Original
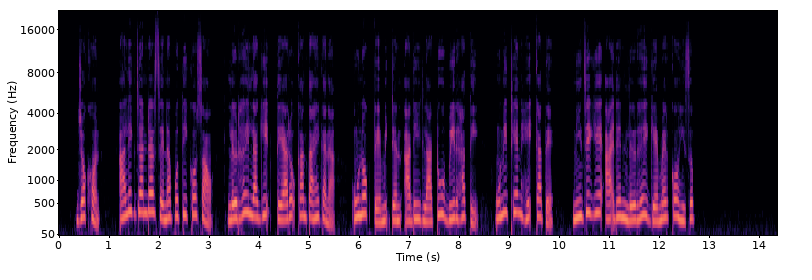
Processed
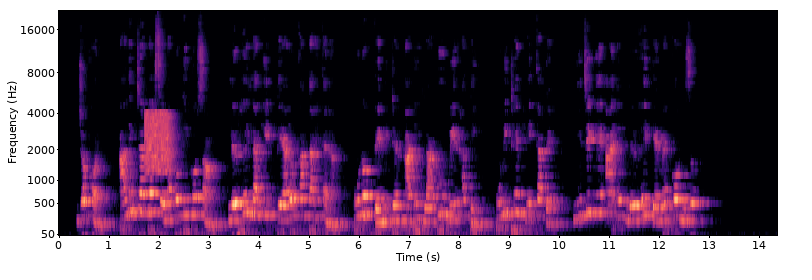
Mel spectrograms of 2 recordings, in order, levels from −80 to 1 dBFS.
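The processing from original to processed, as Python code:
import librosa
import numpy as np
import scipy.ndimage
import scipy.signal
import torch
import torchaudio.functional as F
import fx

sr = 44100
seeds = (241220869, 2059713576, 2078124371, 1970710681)

y = fx.bin_expand(x, sr, power=2.0)
y = fx.highpass(y, sr, hz=230.0, slope=12, at=(9.55, 12.08))
y = fx.fixed_phaser(y, sr, hz=960.0, stages=6)
y = fx.spec_paint(y, sr, seeds[0], shape='noise', start_s=1.7, length_s=0.49, low_hz=1200.0, high_hz=4100.0, level_db=-34.0)
y = fx.room_shoebox(y, sr, seeds[1], volume_m3=81.0, walls='mixed', distance_m=1.4)
y = F.gain(torch.from_numpy(y), 6.0).numpy()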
